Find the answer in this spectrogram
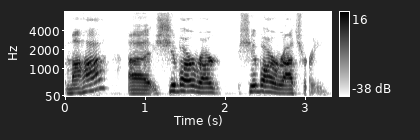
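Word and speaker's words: Maha Shivaratri: The it is maha uh shivar shivar ratri shivar ratri.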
